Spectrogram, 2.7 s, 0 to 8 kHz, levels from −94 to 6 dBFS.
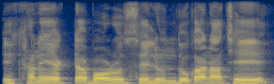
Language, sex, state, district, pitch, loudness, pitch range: Bengali, male, West Bengal, Alipurduar, 160 Hz, -14 LUFS, 150-170 Hz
